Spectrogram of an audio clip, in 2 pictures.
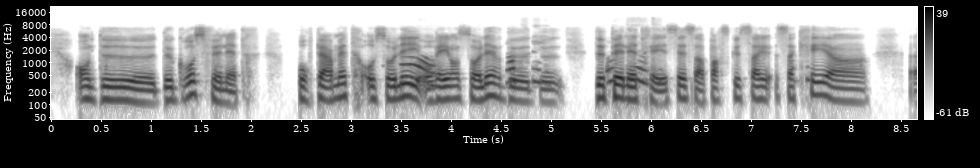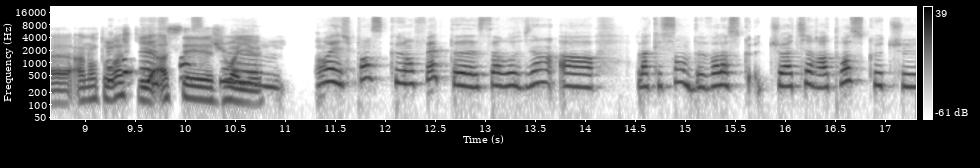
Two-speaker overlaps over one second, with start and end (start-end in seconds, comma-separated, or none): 9.2-10.8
